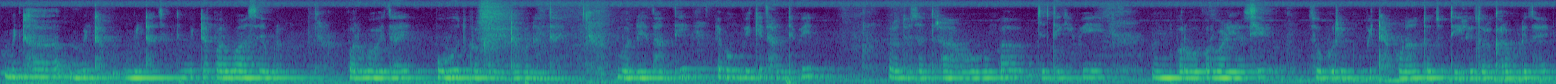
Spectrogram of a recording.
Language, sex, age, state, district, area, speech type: Odia, female, 18-30, Odisha, Koraput, urban, spontaneous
